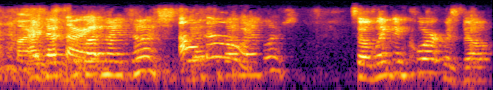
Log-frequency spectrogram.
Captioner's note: laughter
